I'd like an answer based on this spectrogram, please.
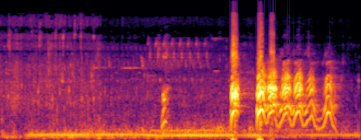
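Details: Young white Miniature Schnauzer brothers in Aroostook County, Maine, on a short break from sentry duty. A steady low hum runs throughout. A thin rising whine comes first, then two sharp barks and a quick run of wavering, whiny yelps.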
